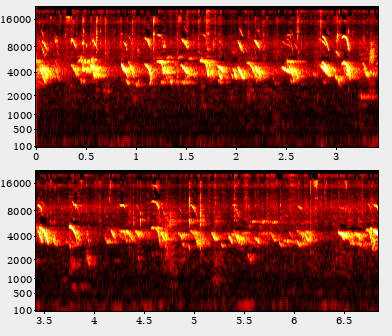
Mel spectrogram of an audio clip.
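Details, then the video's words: Chorus of newborn frizzle chicks peeping at night, high thin chirps overlapping without pause, steady and insistent, with soft low rustling beneath. "Tot Murgi Chicks Chirping Sounds - Just Born Baby Gallina FRACAS Chicks Piar Loudly Sound"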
